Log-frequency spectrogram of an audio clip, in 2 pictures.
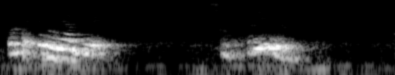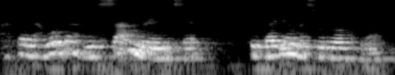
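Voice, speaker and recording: Dark-voiced woman preaching, echoey room. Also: medium pitch, animated, slow, long pauses, recorded from a distance, slight background noise. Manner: earnest, personal storytelling with scripture. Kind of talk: sermon.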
